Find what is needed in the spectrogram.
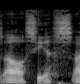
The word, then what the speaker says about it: Arceus: So Pokemon Legends Arceus, I believe, is how it's pronounced.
